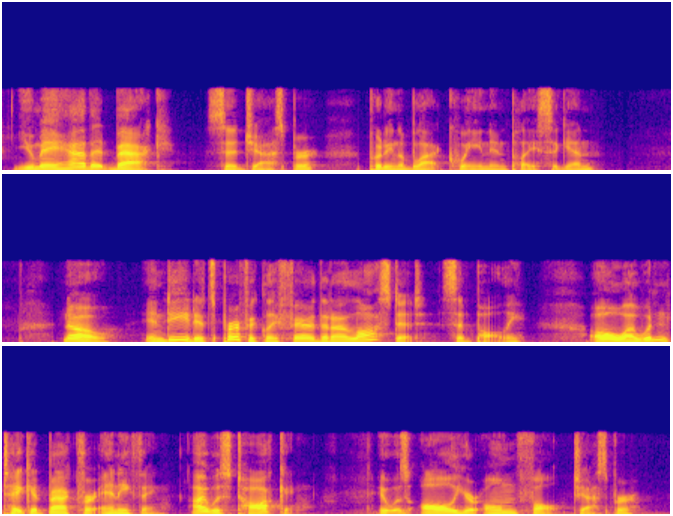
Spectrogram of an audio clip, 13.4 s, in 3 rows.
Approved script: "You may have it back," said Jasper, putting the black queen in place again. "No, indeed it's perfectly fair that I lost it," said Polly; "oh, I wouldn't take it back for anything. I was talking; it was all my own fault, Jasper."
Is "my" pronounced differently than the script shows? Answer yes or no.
yes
